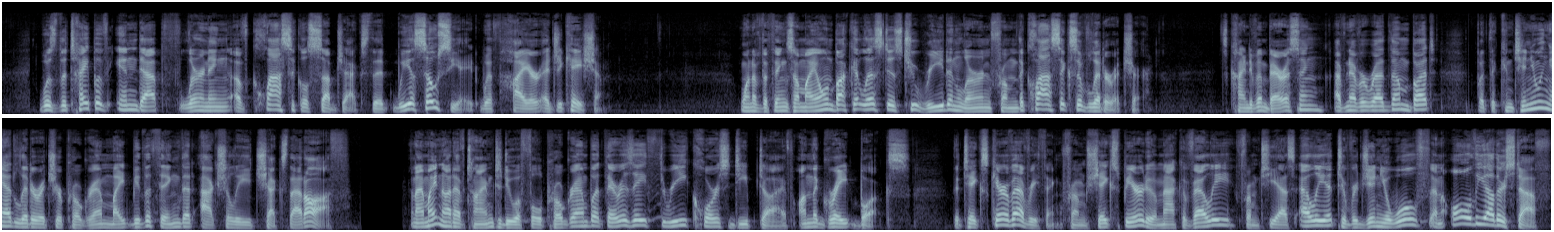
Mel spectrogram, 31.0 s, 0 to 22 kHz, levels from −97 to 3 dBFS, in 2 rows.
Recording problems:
none

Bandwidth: 14.5 kHz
